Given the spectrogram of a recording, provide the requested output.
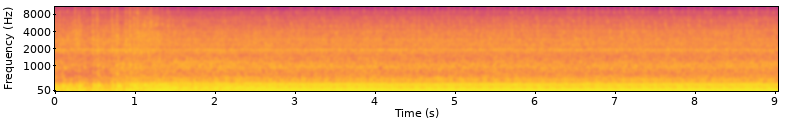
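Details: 1988 Nissan D21 truck, 2.4L Z24 engine: steady low idle with uneven, lumpy firing pulses about four a second that never settle; rough, surging idle from a vacuum line leak, before repair.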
